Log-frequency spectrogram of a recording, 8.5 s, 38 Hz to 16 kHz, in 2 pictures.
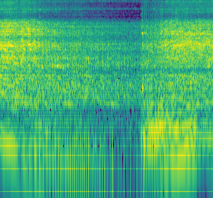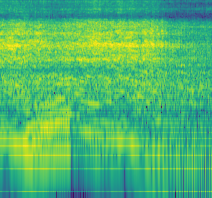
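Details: Yamaha Mio scooter after fitting a Shogun CDI (fires about 14–15° BTDC vs stock 5°) with ignition timing adjusted: small throttle blips rise and fall cleanly, no stumble or misfire; sounds different from the earlier rough running.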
